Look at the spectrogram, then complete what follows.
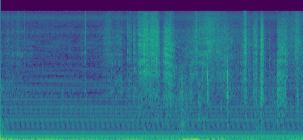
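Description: Paper rustling and sliding as a sketchbook page is turned, loudest about three to four seconds in, over a steady electrical hum.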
